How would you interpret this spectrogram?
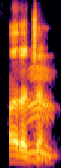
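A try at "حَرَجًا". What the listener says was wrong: روکو نہیں کھینچنا ہے ہا کے اوپر کیا ہے رو کے اوپر کیا ہے جیم کے اوپر کیا ہے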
